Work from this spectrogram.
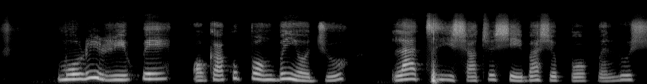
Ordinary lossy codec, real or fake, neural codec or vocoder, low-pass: none; fake; codec, 24 kHz, 0.5 kbps, DualCodec; none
